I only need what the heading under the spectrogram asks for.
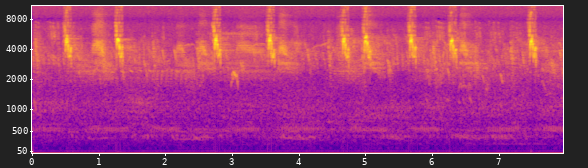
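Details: Eurasian tree sparrow in a bee-eater colony giving short, bright, downward-sliding chirps, singly or in quick pairs, roughly every second over a steady low background hum.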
